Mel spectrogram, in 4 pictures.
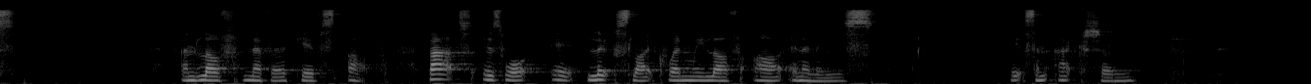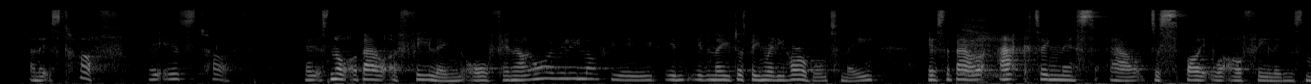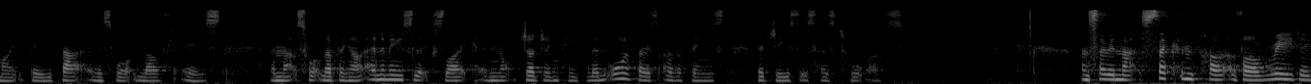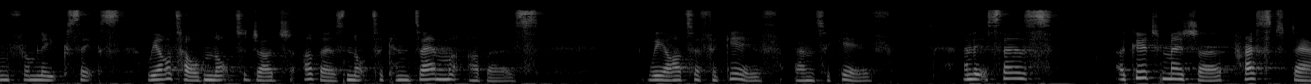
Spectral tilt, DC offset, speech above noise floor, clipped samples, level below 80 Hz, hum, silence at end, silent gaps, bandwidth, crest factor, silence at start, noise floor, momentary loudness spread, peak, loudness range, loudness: -3.5 dB/octave; under 0.1%; 30 dB; under 0.1%; -78 dBFS; none; 0 s; 12.88-13.27 s; 13.5 kHz; 26 dB; 0 s; -72 dBFS; 16 LU; -18 dBFS; 9 LU; -42 LUFS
